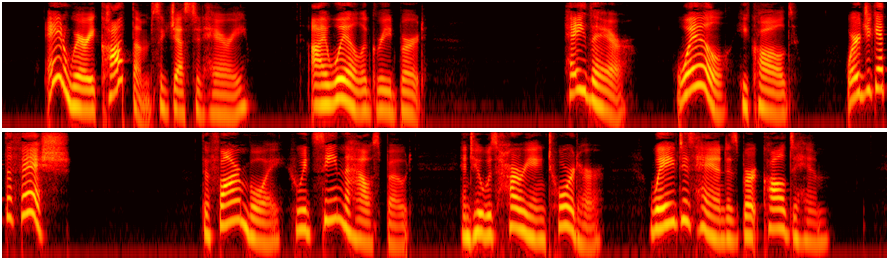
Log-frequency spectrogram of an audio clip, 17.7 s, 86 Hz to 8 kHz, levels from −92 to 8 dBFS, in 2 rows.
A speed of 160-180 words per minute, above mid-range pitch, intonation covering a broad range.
No: average, 145 wpm; high, 195 Hz; wide, 8.8 semitones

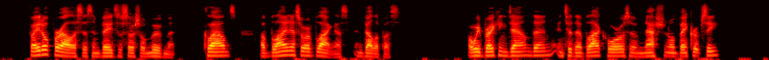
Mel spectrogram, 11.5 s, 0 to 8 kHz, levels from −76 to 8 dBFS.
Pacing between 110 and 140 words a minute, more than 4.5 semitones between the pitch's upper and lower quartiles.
No: slow, 135 wpm; average, 3.1 semitones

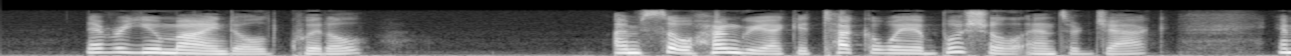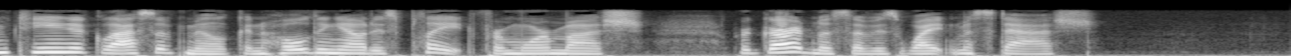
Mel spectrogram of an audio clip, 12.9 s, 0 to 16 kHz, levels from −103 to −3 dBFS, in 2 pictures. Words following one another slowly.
No: average, 160 wpm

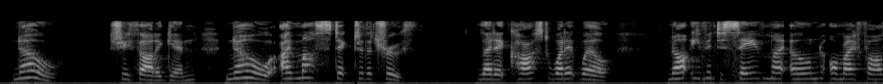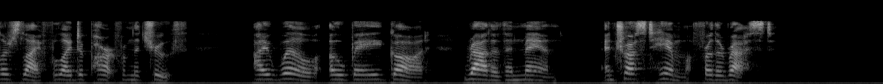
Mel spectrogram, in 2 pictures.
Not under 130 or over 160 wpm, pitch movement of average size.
Yes: average, 155 wpm; average, 3.3 semitones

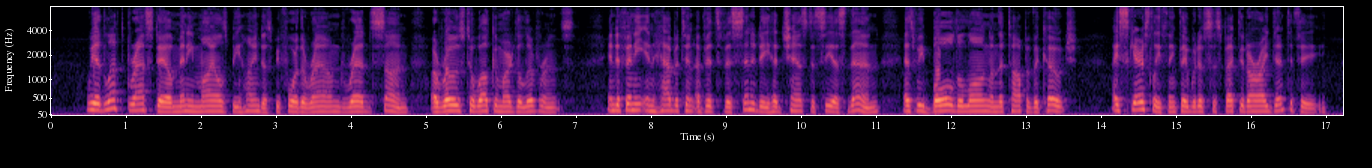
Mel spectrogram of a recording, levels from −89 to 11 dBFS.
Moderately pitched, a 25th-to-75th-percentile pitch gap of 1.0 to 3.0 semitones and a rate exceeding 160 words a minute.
Yes: medium, 145 Hz; narrow, 2.6 semitones; average, 180 wpm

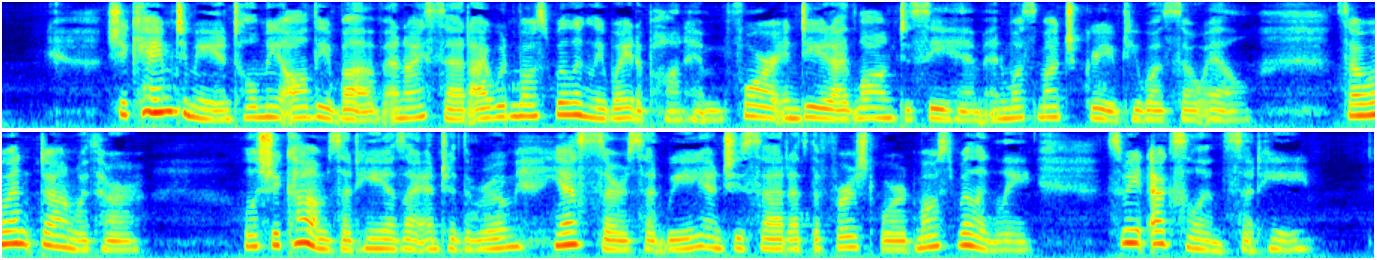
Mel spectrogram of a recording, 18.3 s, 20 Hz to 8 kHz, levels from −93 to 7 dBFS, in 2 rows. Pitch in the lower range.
No: medium, 185 Hz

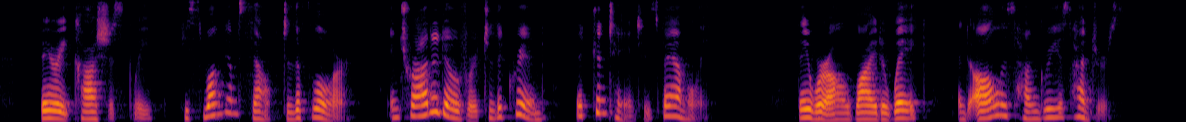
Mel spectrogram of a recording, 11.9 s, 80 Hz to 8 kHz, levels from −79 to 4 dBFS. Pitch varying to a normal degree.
No: wide, 5.8 semitones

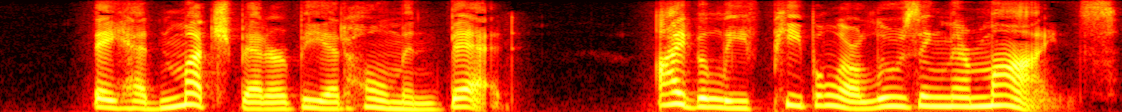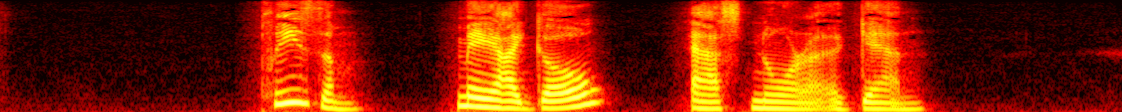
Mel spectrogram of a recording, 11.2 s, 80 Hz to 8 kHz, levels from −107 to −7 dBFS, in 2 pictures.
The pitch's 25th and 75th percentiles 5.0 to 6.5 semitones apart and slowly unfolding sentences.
Yes: wide, 5.4 semitones; slow, 125 wpm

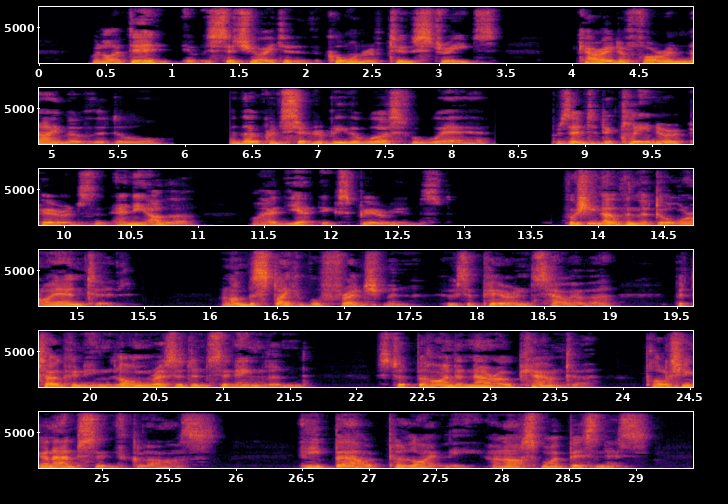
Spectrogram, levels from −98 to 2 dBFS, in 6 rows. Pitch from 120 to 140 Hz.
Yes: low, 135 Hz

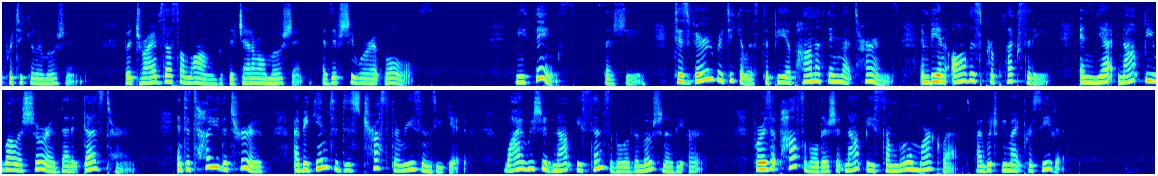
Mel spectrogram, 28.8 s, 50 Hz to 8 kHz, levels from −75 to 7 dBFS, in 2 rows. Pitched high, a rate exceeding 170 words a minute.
Yes: high, 200 Hz; average, 190 wpm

